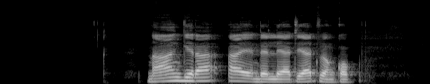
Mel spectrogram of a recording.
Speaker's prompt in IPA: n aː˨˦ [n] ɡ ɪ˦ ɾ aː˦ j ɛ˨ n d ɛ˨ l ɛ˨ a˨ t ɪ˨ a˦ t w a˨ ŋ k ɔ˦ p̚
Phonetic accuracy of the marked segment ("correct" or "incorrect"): incorrect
